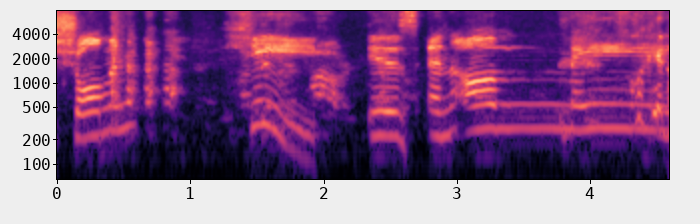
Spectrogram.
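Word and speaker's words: Hjulmand: I don't know with the HJ, but I think it's Schulman.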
